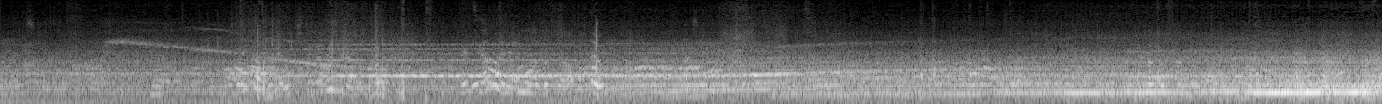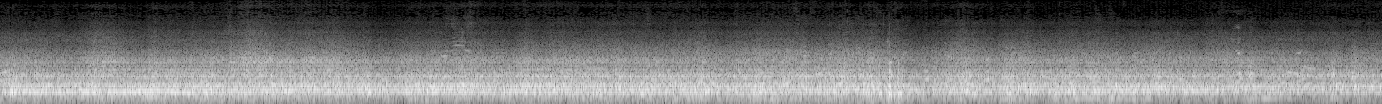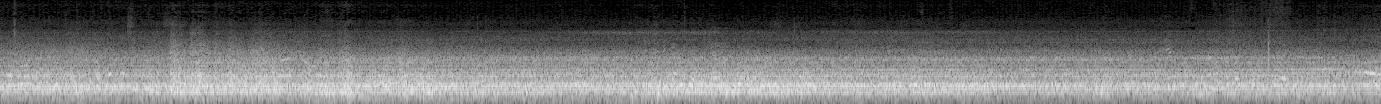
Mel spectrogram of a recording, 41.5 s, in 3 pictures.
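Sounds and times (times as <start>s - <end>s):
Tokyu 2000 series train motor whine while accelerating: 0.0s - 13.1s
Tokyu 2000 series train running between Shibuya and Azamino: 0.0s - 41.4s
faint voices: 0.0s - 41.4s.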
